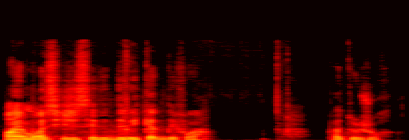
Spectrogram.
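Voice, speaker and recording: A woman's voice: medium pitch, steady tone, a little fast, breathy edge. A woman chatting to viewers as she unboxes craft mail, bubbly and self-mocking, gushing over each item. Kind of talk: casual chat to viewers. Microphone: phone.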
